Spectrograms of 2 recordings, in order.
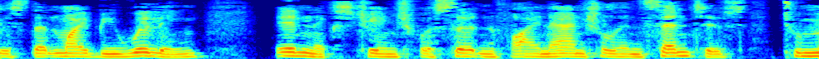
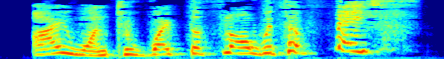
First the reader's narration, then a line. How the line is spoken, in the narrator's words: Kitty screamed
